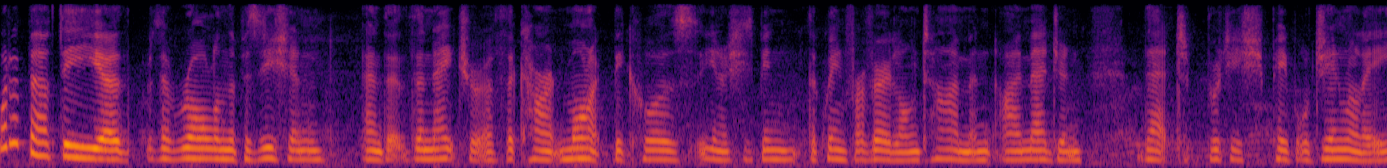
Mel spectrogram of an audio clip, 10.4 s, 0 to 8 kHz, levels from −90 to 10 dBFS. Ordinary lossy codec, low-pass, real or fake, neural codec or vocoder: MP3, 64 kbps; 7.2 kHz; real; none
